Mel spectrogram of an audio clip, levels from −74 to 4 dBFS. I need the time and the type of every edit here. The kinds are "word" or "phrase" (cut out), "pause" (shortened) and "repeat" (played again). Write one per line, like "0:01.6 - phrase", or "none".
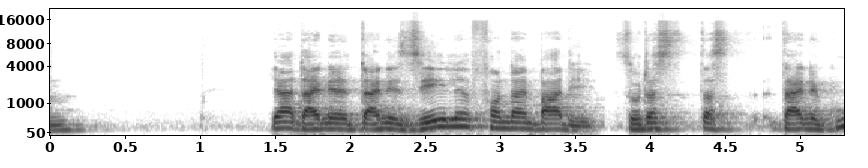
0:03.7 - pause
